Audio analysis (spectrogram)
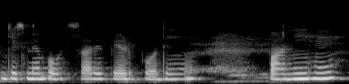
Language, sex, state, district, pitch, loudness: Hindi, female, Uttar Pradesh, Shamli, 255 Hz, -17 LUFS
